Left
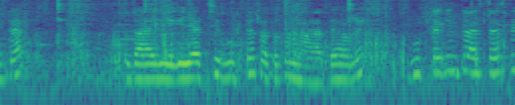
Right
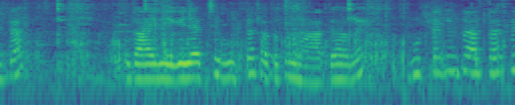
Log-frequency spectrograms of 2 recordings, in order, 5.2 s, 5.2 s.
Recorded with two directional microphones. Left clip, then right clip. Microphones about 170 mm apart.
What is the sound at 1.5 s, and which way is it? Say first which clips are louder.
Speech: right 2 dB; 5° left (ahead or behind).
